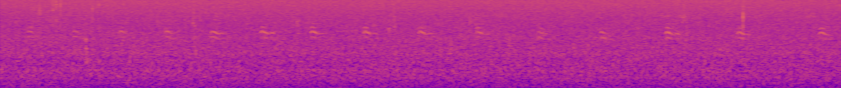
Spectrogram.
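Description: A small bird repeating a short, high chip note about three times a second, faint over a steady background hiss.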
